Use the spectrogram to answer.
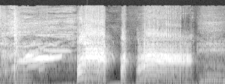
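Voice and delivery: high, shouted burst of laughter; loud cackling cry. Acted. Quint answers the banging, loud cackling cry. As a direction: let out a piercing, drawn-out laugh.

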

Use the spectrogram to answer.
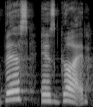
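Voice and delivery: slow, pleased voice of God; approving God voice. Pretend. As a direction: savor each word as the Creator admiring. God's voice quoted, approving.

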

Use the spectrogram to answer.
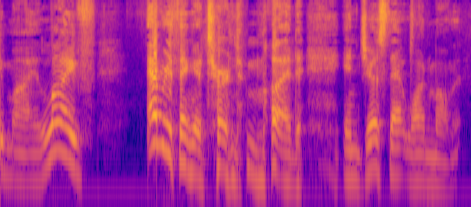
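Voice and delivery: loud, slow indignation, hammed-up for the story; mock outrage. Acting out his outrage at the stool.

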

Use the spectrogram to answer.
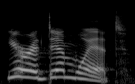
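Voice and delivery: high, slow scornful jab; sneering seagull. A narrator's reading. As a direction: sneer down at the owl. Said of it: "sneered the seagull".

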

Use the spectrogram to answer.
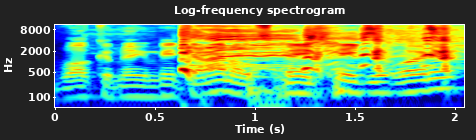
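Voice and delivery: drive-thru worker. Retold or imitated. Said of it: "I heard".

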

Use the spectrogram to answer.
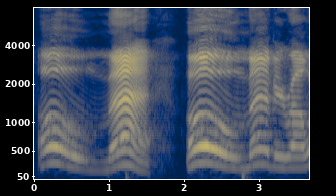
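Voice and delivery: very loud, drawn-out oh man; anguished groan. Real, not acted. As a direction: cry out in mock pain at the loss. Groans over the loss.

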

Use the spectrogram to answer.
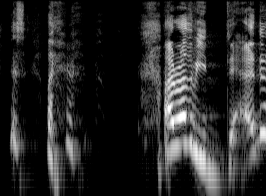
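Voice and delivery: normal talking voice

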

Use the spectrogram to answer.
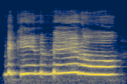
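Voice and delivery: lilting high call of Mickey in the middle; sing-song echo. Pretend. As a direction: chant it like a playground game. Playful echo of the phrase.

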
